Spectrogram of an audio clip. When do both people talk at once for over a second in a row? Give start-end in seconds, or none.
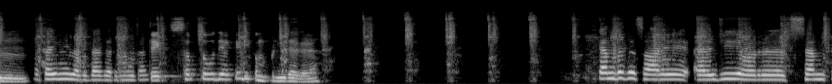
none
